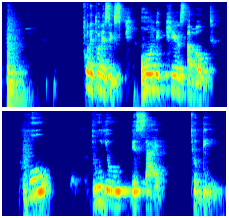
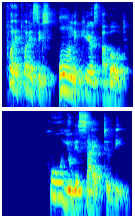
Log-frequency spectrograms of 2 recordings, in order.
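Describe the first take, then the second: First: It is spoken at a slower, deliberate pace. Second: It is spoken at a normal, quicker pace.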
